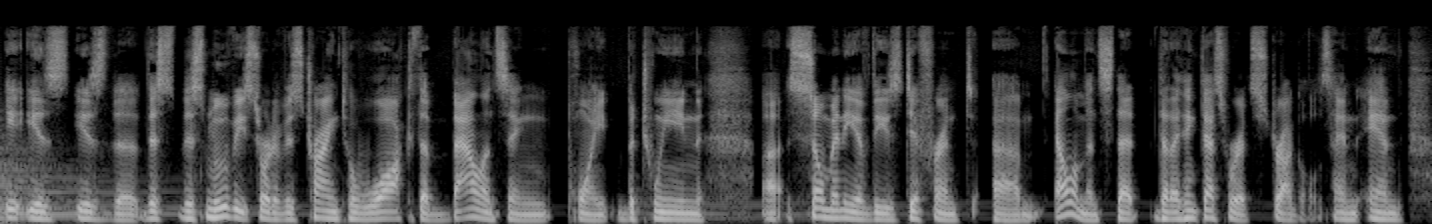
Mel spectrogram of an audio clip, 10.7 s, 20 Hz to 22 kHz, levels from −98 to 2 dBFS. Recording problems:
background music; faint; throughout; 25 dB below the speech

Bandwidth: 13.5 kHz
